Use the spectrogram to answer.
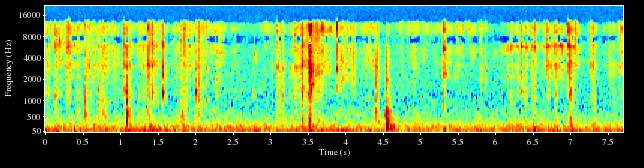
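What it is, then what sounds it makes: Bar soap being shaved. A solid oval orange bar of soap is held in the hand and shaved into flakes with a metal utility blade. Quick, soft scraping ticks patter along, with a few sharper, brighter cuts over a low background hum.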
